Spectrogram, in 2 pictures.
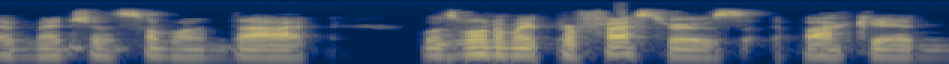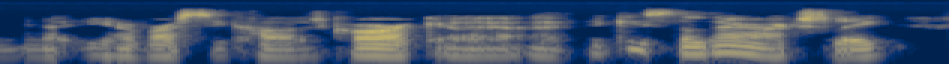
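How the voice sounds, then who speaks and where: The voice carries an Irish accent and fairly even intonation. The sound is dry and close, with no echo. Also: man, quiet background. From Ireland. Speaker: technology leading practices director. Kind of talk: casual interview.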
